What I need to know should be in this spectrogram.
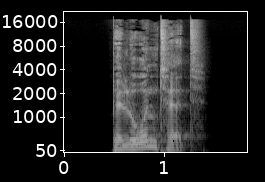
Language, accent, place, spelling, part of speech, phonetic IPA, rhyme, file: German, Germany, Berlin, belohntet, verb, [bəˈloːntət], -oːntət, De-belohntet.ogg
- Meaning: inflection of belohnen: 1. second-person plural preterite 2. second-person plural subjunctive II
